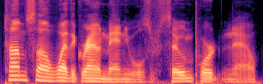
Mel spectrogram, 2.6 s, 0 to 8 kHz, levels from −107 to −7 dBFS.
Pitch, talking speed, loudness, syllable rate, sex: 100 Hz, 230 wpm, -20 LUFS, 5.6 syllables/s, male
